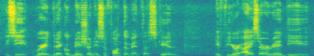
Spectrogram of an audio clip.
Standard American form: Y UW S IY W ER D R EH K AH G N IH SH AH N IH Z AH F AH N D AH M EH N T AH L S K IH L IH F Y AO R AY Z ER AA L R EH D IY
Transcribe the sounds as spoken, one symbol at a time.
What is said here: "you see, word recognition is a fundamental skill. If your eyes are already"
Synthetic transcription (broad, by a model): Y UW S IY W ER D R EH K AH G N IH SH AH N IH S AH F AH N D AH M EH N T AH L S K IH L IH F Y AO R AY S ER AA L R EH D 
